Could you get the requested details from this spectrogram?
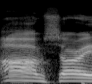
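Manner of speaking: put-on polished, well-to-do, posh upper-class accent. Retelling a lad's reply to security after climbing the Windsor Castle wall, posh voice. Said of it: "And he can speak quite posh".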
